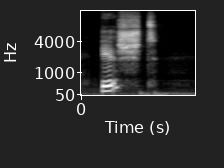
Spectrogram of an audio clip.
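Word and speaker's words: este: the singular words and in Portuguese we have as usual a masculine this isht and The Feminine this ashta isht Karu okay let's move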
